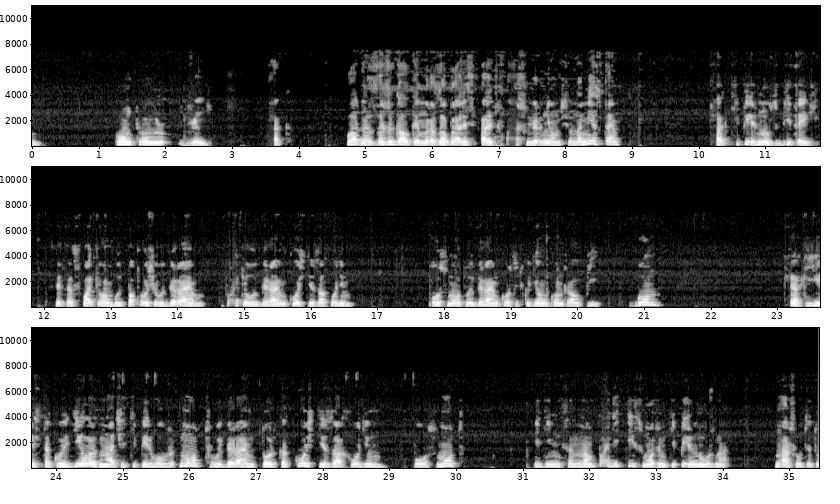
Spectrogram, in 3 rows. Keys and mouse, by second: 2.4 ctrl+j, 4.5 KP_3, 7.0 alt+h, 8.6 shift+middle click, 12.1 shift+middle click, 14.9 shift+click, 16.4 click, 18.3 click, 19.5 ctrl+p, 23.5 click, 25.1 click, 27.1 click, 28.6 click, 31.1 KP_1, 33.6-34.6 drag.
